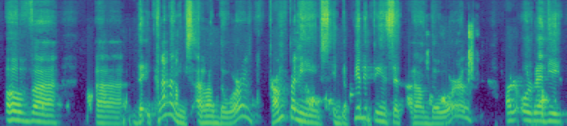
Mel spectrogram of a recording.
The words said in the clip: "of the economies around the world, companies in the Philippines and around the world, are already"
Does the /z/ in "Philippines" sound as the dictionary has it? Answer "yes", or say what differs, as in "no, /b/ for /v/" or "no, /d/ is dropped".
no, /s/ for /z/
